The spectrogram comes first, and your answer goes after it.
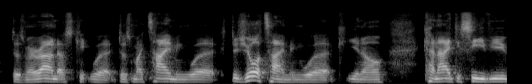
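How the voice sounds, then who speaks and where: With a British accent, a man speaks at a moderate pace over a quiet background. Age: 30s. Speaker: martial artist and vegan YouTuber. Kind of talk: casual chat.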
